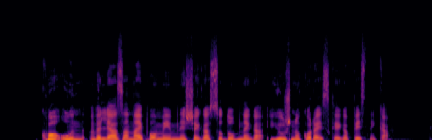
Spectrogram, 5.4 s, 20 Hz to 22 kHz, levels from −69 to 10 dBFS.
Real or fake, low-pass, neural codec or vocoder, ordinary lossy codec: real; 19.8 kHz; none; none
